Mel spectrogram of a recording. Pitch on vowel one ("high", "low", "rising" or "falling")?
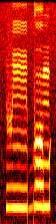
low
